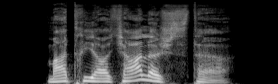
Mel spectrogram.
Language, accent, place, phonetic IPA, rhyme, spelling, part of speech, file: German, Germany, Berlin, [matʁiaʁˈçaːlɪʃstɐ], -aːlɪʃstɐ, matriarchalischster, adjective, De-matriarchalischster.ogg
- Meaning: inflection of matriarchalisch: 1. strong/mixed nominative masculine singular superlative degree 2. strong genitive/dative feminine singular superlative degree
